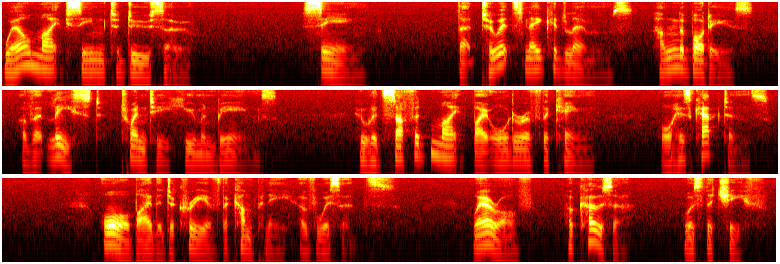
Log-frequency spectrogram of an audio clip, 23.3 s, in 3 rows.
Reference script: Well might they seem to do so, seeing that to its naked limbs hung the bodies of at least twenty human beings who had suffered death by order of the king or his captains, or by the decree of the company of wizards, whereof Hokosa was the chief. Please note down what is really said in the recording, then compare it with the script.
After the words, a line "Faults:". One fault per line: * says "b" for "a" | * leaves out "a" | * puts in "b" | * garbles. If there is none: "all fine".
Well might seem to do so, seeing that to its naked limbs hung the bodies of at least twenty human beings who had suffered might by order of the king or his captains, or by the decree of the company of wizards, whereof Hokosa was the chief.
Faults:
* leaves out "they"
* says "might" for "death"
